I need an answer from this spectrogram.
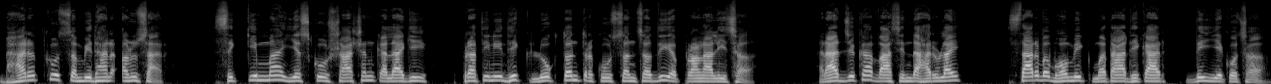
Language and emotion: Nepali, neutral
